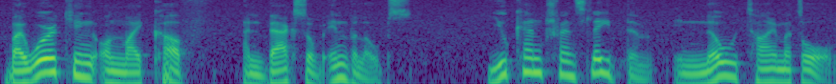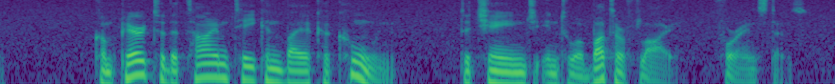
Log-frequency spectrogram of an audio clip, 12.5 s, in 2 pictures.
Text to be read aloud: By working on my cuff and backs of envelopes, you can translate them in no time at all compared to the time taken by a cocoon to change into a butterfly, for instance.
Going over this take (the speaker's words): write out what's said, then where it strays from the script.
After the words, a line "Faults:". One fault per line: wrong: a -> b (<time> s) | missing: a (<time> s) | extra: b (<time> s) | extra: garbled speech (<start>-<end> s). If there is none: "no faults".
By working on my cuff and backs of envelopes, you can translate them in no time at all compared to the time taken by a cocoon to change into a butterfly, for instance.
Faults:
no faults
